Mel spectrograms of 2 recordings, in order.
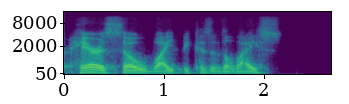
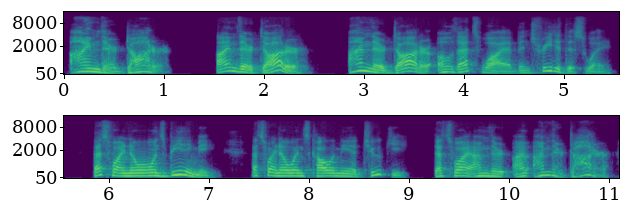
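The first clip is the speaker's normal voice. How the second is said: higher, growing wonder and joy; joyful realization; 6 semitones higher than usual. Retold or imitated. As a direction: let the discovery spill out. Girl realizing while running home.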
